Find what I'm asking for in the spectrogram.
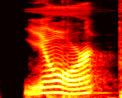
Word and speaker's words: you're: Pronúncia é your. Your é a mesma pronúncia, tá? A gente vai até colocar aqui. Your é igual a pronúncia de your.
